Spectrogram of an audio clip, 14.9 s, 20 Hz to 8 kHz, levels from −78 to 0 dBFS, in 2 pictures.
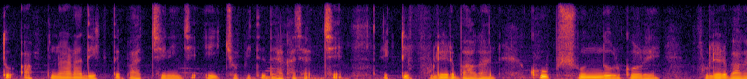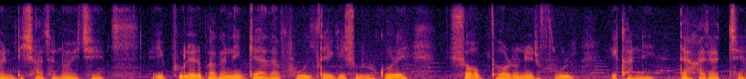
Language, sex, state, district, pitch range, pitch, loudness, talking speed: Bengali, male, West Bengal, Malda, 120-140 Hz, 125 Hz, -20 LUFS, 135 wpm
